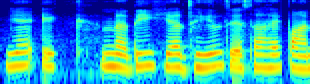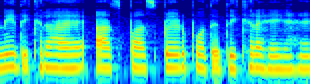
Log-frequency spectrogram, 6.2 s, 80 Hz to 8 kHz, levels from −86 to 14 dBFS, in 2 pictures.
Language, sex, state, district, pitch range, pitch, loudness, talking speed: Hindi, female, Goa, North and South Goa, 195-210 Hz, 200 Hz, -20 LUFS, 165 wpm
